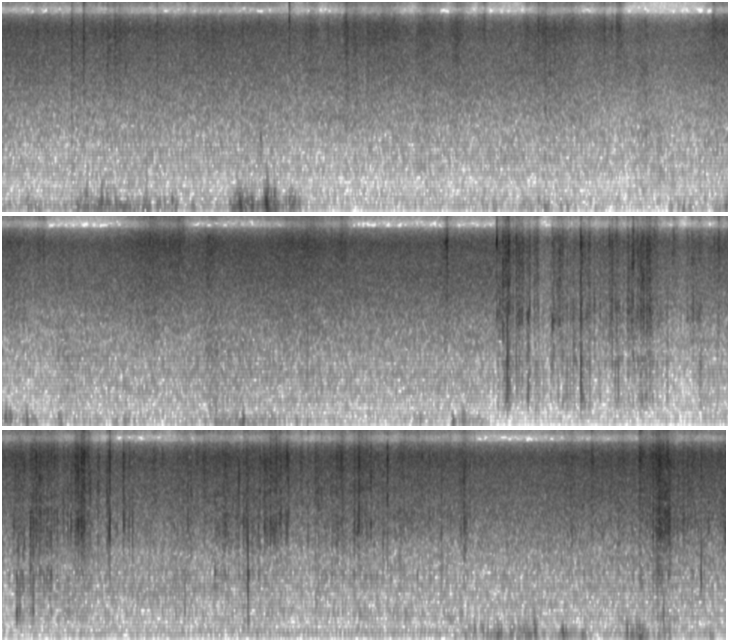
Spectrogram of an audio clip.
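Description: Bare hands crushing and crumbling dry, gritty charcoal-ash lumps, grit and powder trickling down with a crackly crunching that turns denser from about halfway. Wind rumbles on the microphone in the first few seconds.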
